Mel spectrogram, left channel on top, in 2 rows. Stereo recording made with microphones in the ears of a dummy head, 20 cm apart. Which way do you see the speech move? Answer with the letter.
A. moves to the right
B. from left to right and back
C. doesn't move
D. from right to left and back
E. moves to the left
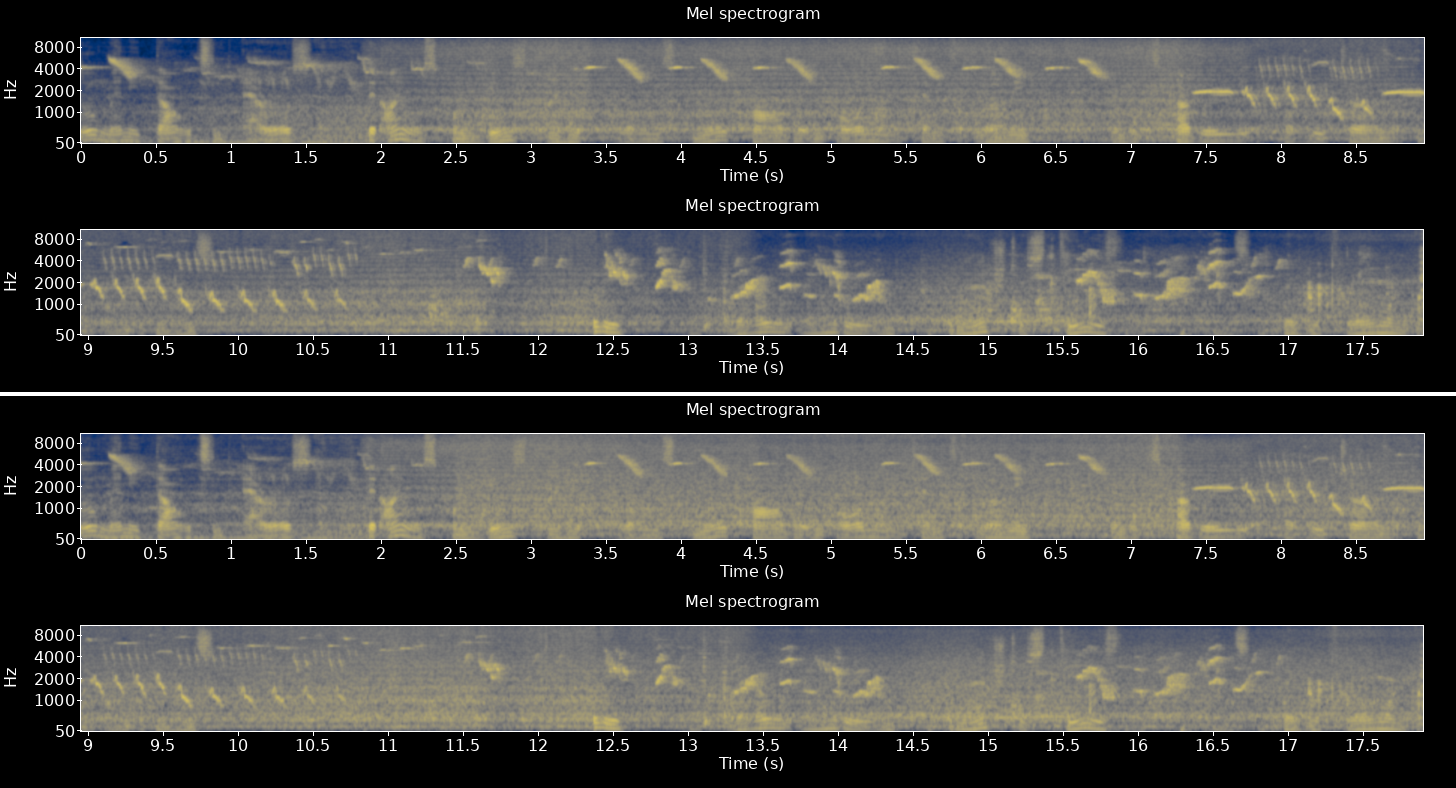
C.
